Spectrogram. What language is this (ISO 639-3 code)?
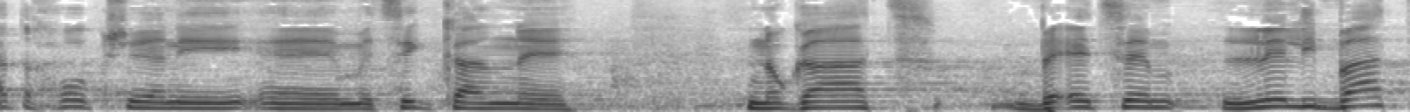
heb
